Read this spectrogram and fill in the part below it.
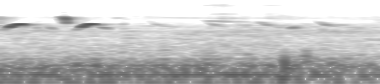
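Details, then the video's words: A common tailorbird gives three sharp, high, upswept chirps in quick succession, then fainter notes, over a low background rumble. "Common Tailorbird Sound | Common Tailorbird Call | Common Tailorbird Song | Tailorbird Sound Call"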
